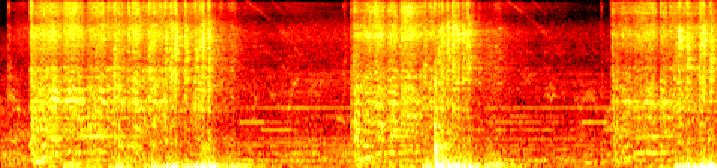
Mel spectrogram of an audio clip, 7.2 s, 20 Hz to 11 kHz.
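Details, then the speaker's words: Datsun 280z (S30 build) first start in over 30 years, running but not yet driving: three short bursts of the engine catching and revving, settling between them; it starts and runs normally. "the datsun is running it is going it is going but it is not driving yet"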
